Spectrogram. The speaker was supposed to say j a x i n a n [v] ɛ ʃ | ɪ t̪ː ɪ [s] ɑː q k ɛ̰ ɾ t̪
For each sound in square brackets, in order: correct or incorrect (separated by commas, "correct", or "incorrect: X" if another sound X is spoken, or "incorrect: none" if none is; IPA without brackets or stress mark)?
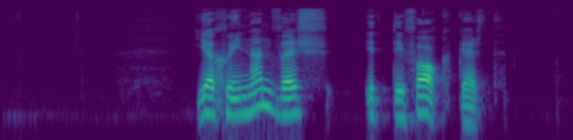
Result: correct, incorrect: f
